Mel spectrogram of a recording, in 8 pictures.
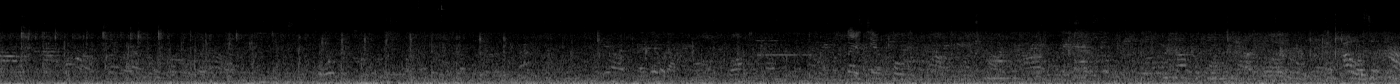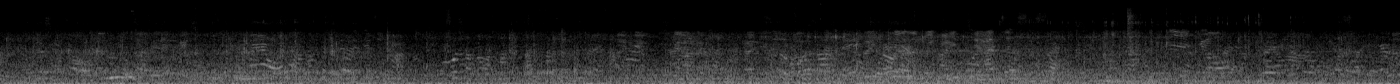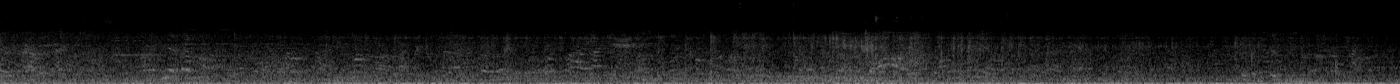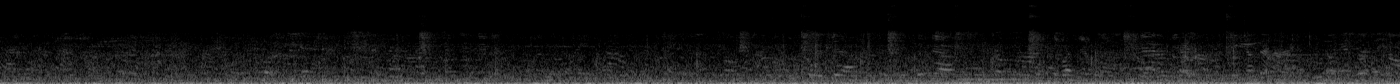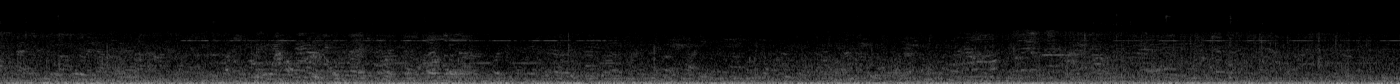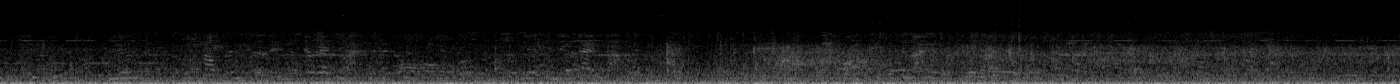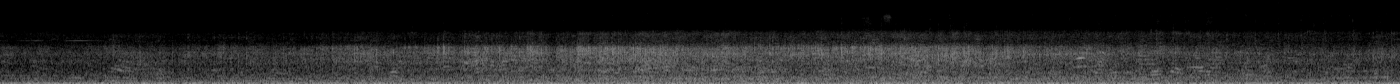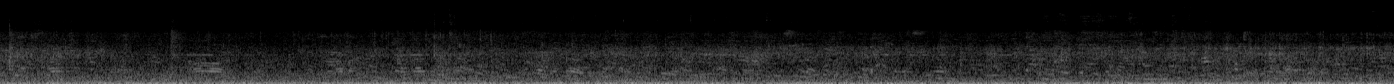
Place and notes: Taipei Station, Taipei City - Walk into the station
Walk into the station, Walking on the ground floor
Taipei City, Taiwan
